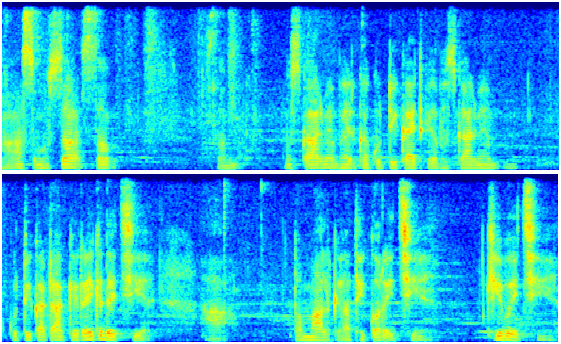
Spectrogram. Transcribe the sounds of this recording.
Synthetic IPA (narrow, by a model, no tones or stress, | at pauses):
ɦã̰səmusasəb | səm | muskaɾmebʱəjɾkəkuʈːikajʈkḛbʱuskaɾme | kuʈːikaʈakeɾəjkʰd̪ɛt͡ʃʰijɛ̰ | a̰ | t̪əmːalkḛə̰t̪ʰikəɾɛ̰t͡ʃʰijɛ | kʰibɛjt͡ʃʰiɛ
